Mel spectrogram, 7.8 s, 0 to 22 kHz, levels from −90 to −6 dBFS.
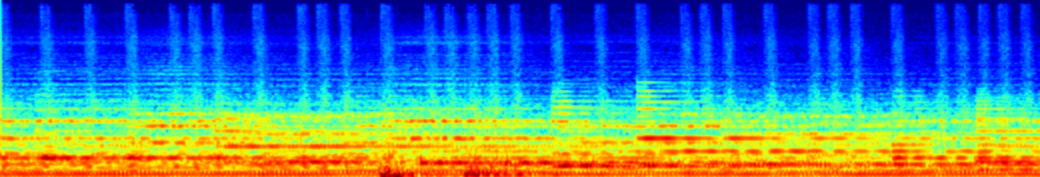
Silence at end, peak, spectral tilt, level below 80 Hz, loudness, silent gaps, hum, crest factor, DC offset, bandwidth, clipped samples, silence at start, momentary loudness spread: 0 s; 0 dBFS; -10 dB/octave; -20 dBFS; -15 LUFS; none; none; 12 dB; under 0.1%; 4.9 kHz; under 0.1%; 0 s; 4 LU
